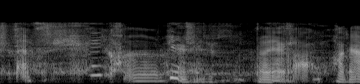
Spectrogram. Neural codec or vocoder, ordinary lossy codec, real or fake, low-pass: autoencoder, 22.05 kHz, a latent of 192 numbers a frame, VITS, trained on one speaker; none; fake; 7.2 kHz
